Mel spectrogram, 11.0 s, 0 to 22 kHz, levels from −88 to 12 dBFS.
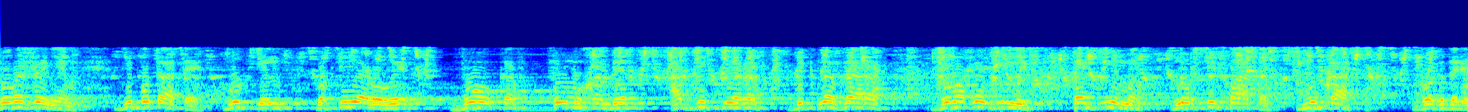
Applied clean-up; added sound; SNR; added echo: none; Tools; 8 dB; reverberation time 0.8 s.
